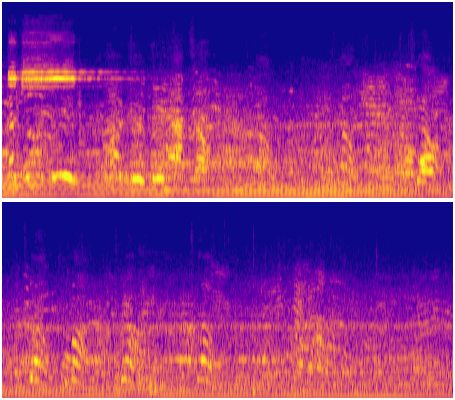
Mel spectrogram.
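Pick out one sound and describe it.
Young players shout to each other in a large echoing hall.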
